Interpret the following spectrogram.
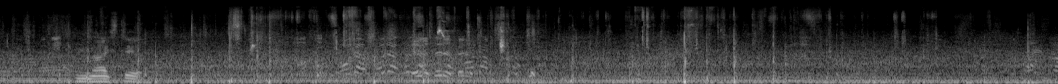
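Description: Basketball being dribbled on an outdoor court, with scattered sharp bounces and players' running footsteps, over a steady low hum.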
